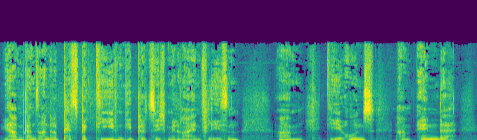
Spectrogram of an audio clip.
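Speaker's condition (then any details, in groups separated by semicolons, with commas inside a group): No condition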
